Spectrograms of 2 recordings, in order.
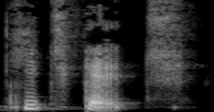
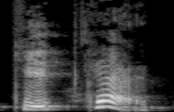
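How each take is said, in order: First: It is said with Portuguese pronunciation. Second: It is said short, with English pronunciation. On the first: The speaker calls it wrong. "É a pronúncia do português" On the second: The speaker calls it right. "Bem curtinho"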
